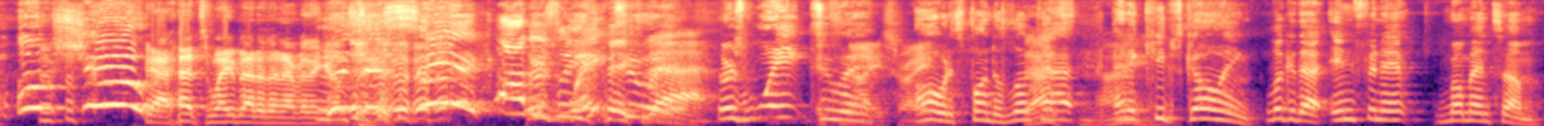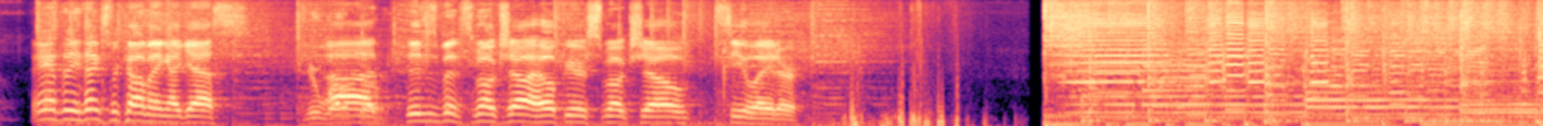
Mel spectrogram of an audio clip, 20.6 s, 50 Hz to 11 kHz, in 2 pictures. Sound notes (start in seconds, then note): 15.9 mic rumbling; 17.2 upbeat jazz music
